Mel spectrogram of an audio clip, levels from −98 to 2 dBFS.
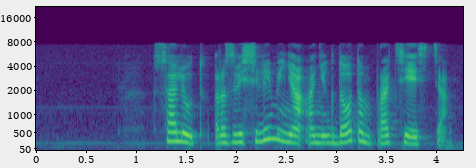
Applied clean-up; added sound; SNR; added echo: none; none; none; none.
